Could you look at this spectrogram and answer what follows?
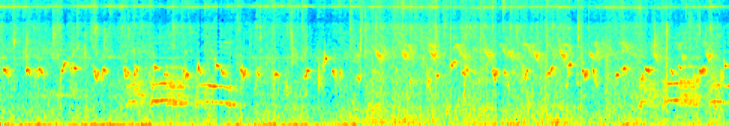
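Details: Rapid nonstop chatter of a female sooty-headed bulbul, used as tutor song: tumbling clusters of squeaky, slurred chirps mixed with lower warbled notes, with flowing water rumbling beneath for the first half.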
